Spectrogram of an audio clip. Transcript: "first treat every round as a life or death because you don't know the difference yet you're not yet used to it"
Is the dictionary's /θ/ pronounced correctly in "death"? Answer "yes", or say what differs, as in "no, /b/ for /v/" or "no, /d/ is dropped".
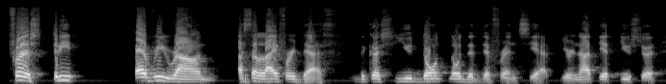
yes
